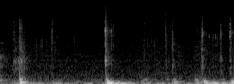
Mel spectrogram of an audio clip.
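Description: Computer keyboard being typed on: a few separate keystrokes, the loudest about a second in.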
